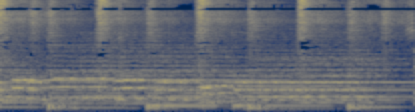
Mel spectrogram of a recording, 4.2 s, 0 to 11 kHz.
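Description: Orla GT8000 Compact electronic organ playing held chords over its automatic rhythm accompaniment, with a steady drum beat and bass notes changing about once a second. The music stops near the end.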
